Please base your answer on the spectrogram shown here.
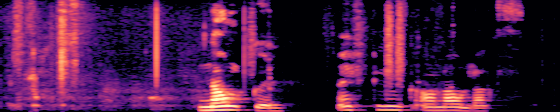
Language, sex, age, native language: Icelandic, female, 8, Icelandic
